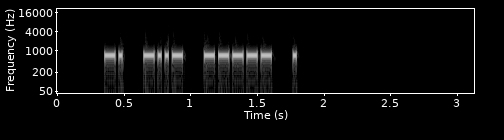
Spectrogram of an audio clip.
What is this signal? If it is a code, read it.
Morse code, heard as a keyed tone, about 44 wpm, spaced as for 32 wpm, 690 Hz. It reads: NX0E
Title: USA Call Signs - 4 Characters - 2x Character Spacing - 45wpm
